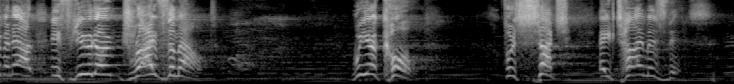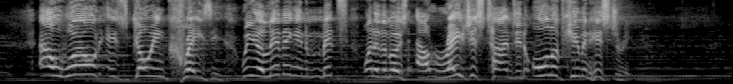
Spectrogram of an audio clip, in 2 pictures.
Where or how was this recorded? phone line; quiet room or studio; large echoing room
large echoing room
